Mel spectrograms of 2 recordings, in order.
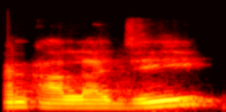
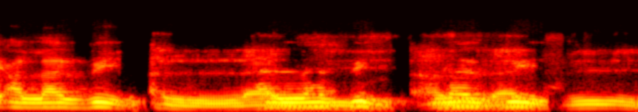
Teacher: Za berada di ujung lidah, sedikit keluar dari gigi depan. Za. Jangan jangan waktu kita membaca alazi, jangan alaji, tapi alazi yuwaswisu fi sudurin nas. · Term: zal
